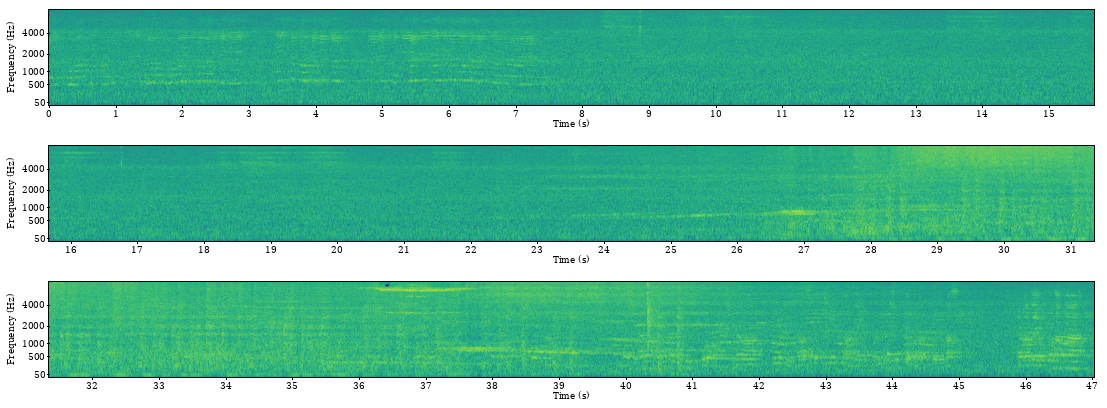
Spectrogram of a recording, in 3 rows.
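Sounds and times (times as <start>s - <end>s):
train rumbling on rails: 0.0s - 47.0s
train whine: 21.4s - 46.0s
high squeal: 35.8s - 43.0s.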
